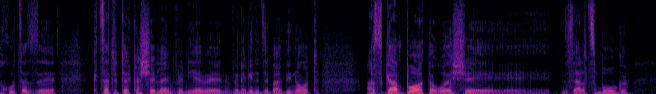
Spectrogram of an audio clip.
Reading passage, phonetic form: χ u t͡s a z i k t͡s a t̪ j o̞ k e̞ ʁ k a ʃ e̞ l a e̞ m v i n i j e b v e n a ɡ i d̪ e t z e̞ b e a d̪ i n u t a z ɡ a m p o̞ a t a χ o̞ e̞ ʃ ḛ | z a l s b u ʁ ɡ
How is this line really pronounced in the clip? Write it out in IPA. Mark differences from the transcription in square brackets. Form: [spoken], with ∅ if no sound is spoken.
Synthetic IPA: χ u t͡s a z [e] k t͡s a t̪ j o̞ [t] e̞ ʁ k a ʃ e̞ l a e̞ m v [e] n i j e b v e n a ɡ i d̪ e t z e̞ b e a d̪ i n u t a z ɡ a m p o̞ a t a [ʁ] o̞ e̞ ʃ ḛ | z a l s b u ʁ ɡ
